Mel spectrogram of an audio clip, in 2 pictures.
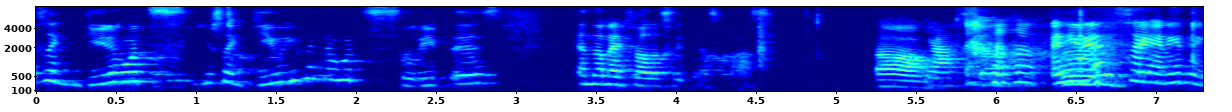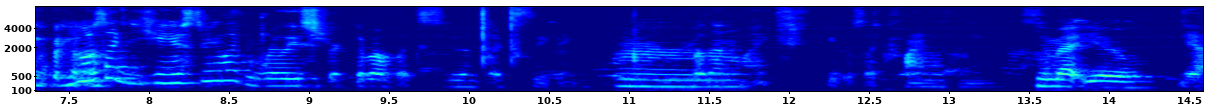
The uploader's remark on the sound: Our sound was a bit quieter for this one due to a temporary change of location, so please turn your sound up for this one!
